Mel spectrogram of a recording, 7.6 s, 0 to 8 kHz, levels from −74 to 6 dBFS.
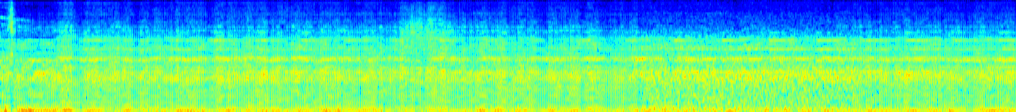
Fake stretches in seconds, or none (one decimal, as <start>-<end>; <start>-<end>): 0.0-4.8; 6.4-7.6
